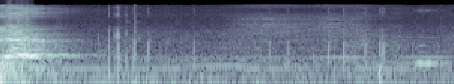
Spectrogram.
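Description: A young man's short, sharp vocal gasp right at the start, then low room noise with a few faint clicks.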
